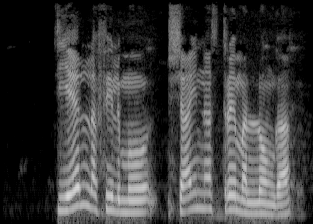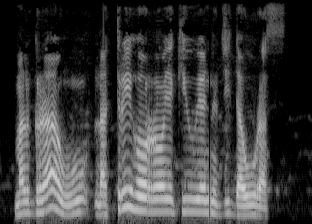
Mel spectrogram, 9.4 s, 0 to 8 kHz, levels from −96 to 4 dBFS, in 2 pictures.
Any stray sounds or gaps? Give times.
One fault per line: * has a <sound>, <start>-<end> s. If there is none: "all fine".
* has a dropout, 7.8-7.9 s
